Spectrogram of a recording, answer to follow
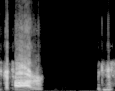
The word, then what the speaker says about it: Qatar: And it is Qatar, not Qatar.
